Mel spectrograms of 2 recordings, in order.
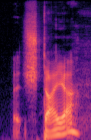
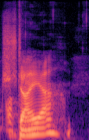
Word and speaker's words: Jdahya: Shtaya is the way that the narrator pronounces it. – Okay, so it's spelled J-D-A-H-Y-A, but Chtaya, yeah. – Okay? We'll say... – It's kind of a soft J.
